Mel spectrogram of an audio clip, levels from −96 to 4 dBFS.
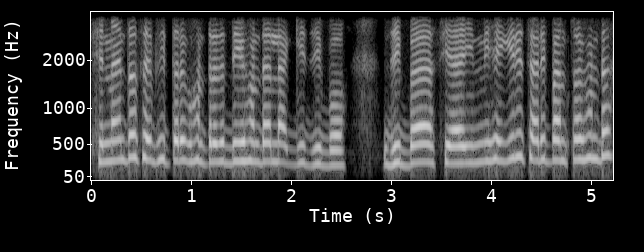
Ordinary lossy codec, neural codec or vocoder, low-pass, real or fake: none; none; 3.6 kHz; real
